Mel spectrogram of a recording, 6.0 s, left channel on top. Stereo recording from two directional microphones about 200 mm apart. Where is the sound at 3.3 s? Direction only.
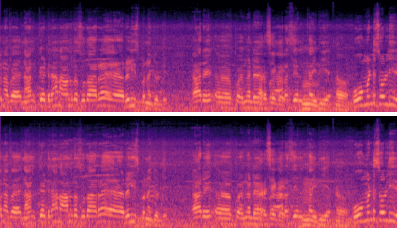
10° left (ahead or behind).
